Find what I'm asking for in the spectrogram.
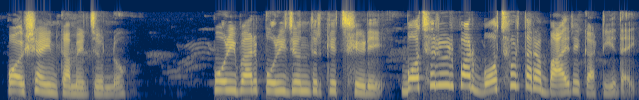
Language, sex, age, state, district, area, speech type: Bengali, female, 30-45, West Bengal, Jalpaiguri, rural, spontaneous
